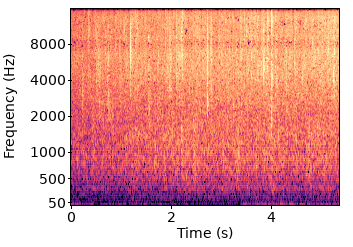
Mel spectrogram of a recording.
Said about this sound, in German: Boah, es hagelt, Alter. Boah, ey.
